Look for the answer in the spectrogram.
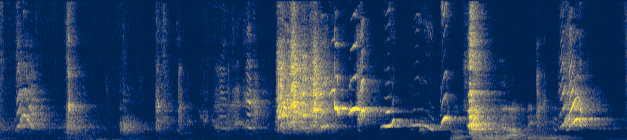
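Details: Cockatiels calling in an aviary: shrill, rising whistled squawks, some with stepped pitch, come in quick bursts in the second half, after soft speech and scattered chirps at the start.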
